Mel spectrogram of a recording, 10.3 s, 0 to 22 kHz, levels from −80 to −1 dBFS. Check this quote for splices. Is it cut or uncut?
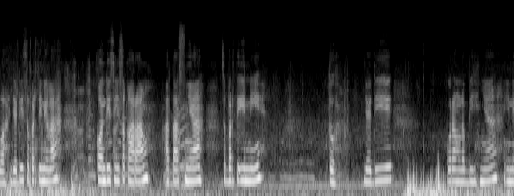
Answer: uncut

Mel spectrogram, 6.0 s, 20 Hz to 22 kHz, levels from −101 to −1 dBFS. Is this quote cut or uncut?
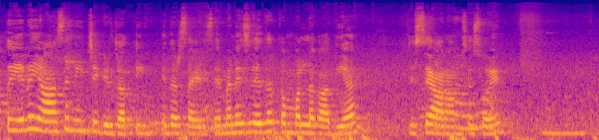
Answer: uncut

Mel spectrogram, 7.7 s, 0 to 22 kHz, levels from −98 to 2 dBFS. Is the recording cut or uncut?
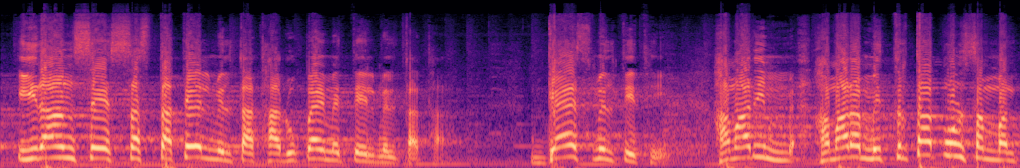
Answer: uncut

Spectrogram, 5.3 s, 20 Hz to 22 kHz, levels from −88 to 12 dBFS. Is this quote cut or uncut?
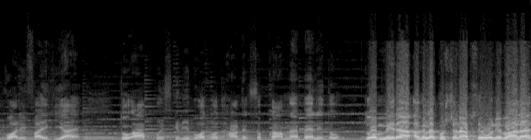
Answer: uncut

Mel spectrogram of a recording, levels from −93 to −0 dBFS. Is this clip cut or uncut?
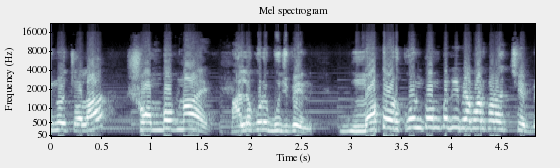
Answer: cut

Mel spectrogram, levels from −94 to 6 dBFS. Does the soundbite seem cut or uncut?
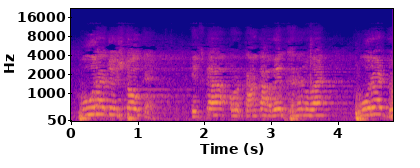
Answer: uncut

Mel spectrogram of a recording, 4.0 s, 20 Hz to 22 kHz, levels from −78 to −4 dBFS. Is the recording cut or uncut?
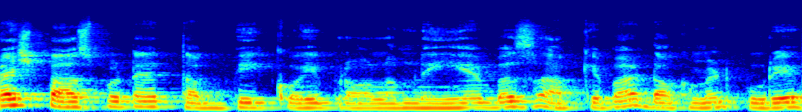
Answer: uncut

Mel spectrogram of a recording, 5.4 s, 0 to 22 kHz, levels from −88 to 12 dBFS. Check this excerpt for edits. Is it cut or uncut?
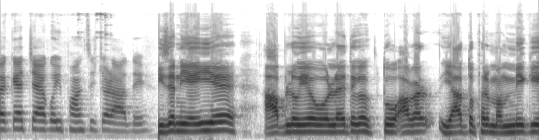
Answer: cut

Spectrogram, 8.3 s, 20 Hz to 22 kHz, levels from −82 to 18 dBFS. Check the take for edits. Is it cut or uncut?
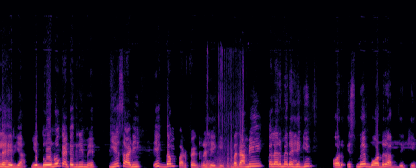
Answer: cut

